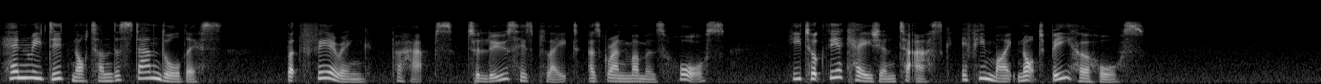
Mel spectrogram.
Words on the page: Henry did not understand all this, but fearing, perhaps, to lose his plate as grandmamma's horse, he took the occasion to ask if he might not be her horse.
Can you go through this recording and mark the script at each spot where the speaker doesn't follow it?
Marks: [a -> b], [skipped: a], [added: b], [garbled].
Henry did not understand all this, but fearing, perhaps, to lose his plate as grandmamma's horse, he took the occasion to ask if he might not be her horse.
